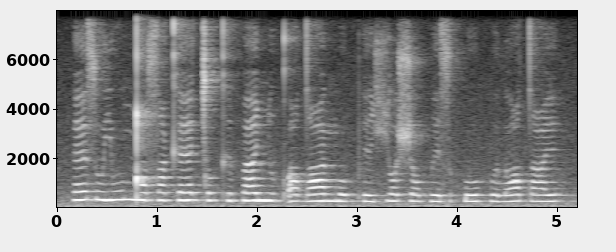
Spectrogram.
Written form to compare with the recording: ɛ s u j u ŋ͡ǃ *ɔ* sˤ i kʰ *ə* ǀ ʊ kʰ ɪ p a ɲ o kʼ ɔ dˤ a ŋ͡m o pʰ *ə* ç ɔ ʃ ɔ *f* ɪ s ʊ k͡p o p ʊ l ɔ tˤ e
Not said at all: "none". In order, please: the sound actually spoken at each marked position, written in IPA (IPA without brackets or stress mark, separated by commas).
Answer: ɔ, ɛ, ɪ, p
